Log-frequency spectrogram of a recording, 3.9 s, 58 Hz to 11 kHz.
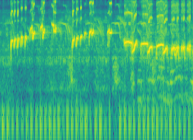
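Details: Borneo white-rumped shama of F2 captive breeding singing short bursts of fast rising chips and whistles, then longer warbled notes, over a steady low rhythmic thumping in the background.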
